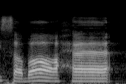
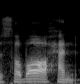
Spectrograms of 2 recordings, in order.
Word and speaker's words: صباحا: J'ai dit sabaha, sabaha au lieu de sabahan. Bien sûr, on peut dire sabahan, mais pour prononcer correctement, parce qu'on s'arrête sur le mot, on dit sabaha.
